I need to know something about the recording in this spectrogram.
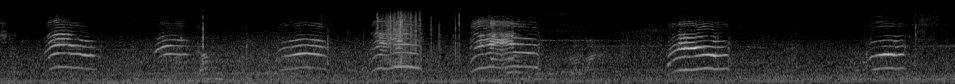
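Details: Thin kitten meowing loudly from hunger, about seven clear, rising-then-falling meows roughly every second or so, each strongly layered with overtones, plus a short burst of rustling noise midway.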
